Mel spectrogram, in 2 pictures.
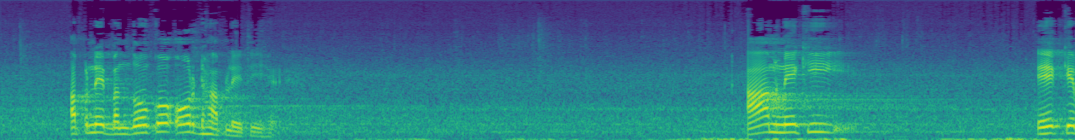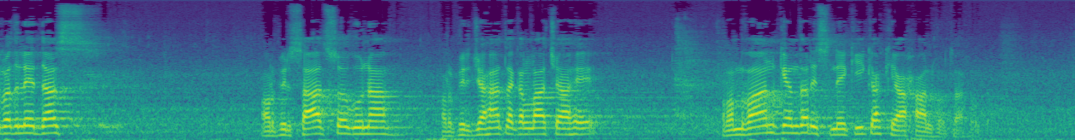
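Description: A man speaks slowly and forcefully into a microphone, with long pauses, through loudspeakers.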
